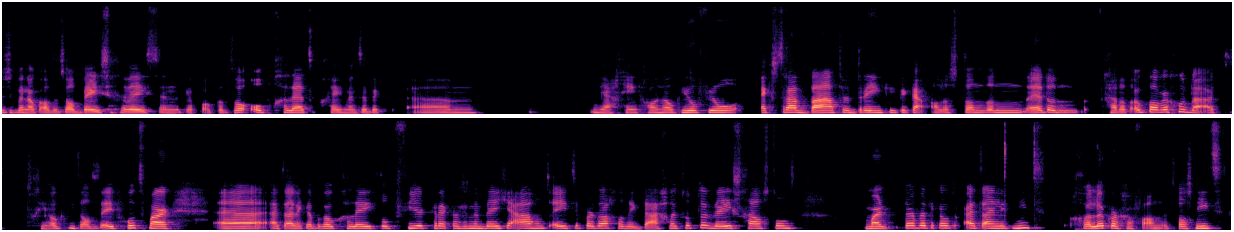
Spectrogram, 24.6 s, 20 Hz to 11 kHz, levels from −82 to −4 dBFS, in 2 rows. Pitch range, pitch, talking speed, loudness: 180-225 Hz, 200 Hz, 215 wpm, -24 LUFS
